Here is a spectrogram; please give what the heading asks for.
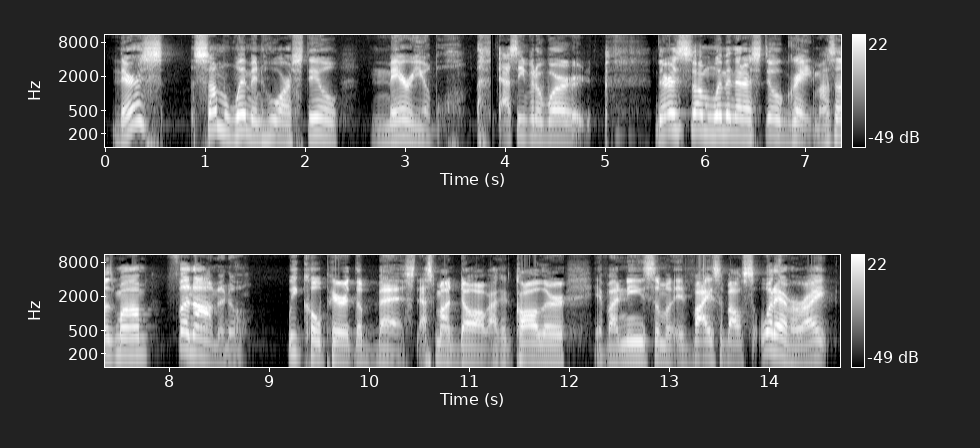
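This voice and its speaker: A man's voice: on the high side, moderate pace, fairly bright tone, dry recording, clean studio sound. A man hosting casual reaction commentary, loose and joking, sometimes dropping into mutters. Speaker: commentary host.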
